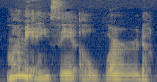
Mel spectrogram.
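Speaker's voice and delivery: usual speaking voice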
